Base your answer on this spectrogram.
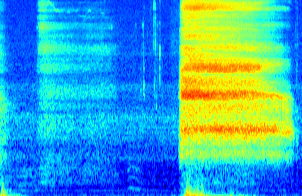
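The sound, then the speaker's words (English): A slow exhale through a wide-open mouth with the tongue stuck out makes a loud, hoarse rush of breath lasting about two seconds and easing off at the end. A much fainter breath comes before it. “You stick out your tongue and you like breathe. Like, you breathe it out, and you want to exhale slowly.”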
